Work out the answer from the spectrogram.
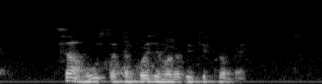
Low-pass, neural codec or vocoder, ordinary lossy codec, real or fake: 5.4 kHz; vocoder, 44.1 kHz, 128 mel bands every 512 samples, BigVGAN v2; Opus, 64 kbps; fake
